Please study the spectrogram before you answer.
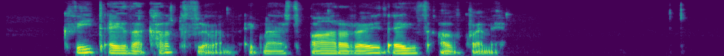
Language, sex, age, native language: Icelandic, male, 30-39, Icelandic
